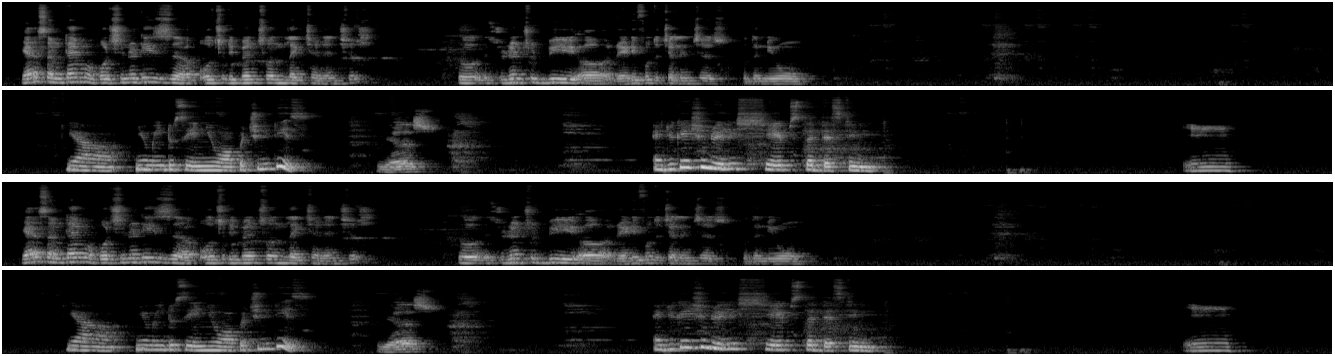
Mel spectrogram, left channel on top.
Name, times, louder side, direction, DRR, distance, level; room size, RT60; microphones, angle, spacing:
voice 1, 0.2-3.7 4.6-8.0 17.1-17.7 25.1-25.6, left 1 dB, 55° left, 0.8 m, -29 dB
voice 2, 14.0-16.4 17.8-18.1 18.9-19.2 19.8-22.2, left 4 dB, 80° left, 0.4 m, -24 dB
4.5 x 2.9 x 2.3 m
head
